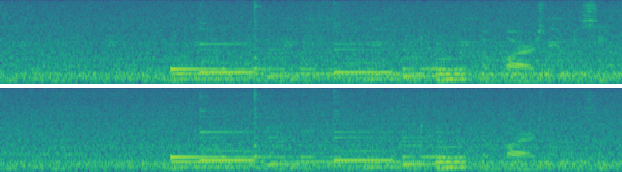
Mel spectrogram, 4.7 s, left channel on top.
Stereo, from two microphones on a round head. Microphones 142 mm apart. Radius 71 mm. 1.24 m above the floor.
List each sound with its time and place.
1.3 s a guitar: 15° right (ahead or behind)
3.6 s a man speaking: 65° left (ahead or behind)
